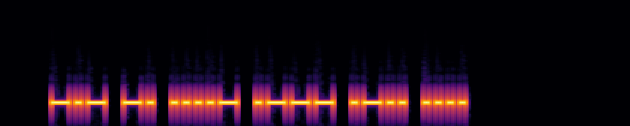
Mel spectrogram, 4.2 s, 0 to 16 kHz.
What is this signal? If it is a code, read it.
Morse code, heard as a keyed tone, about 30 wpm, 700 Hz. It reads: KN4JLH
